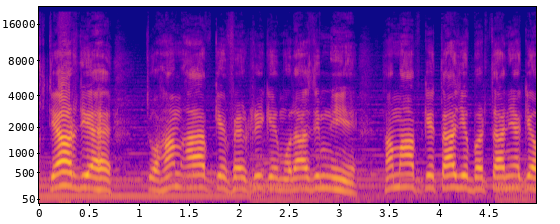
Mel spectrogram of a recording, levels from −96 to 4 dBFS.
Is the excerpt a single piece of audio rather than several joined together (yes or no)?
yes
